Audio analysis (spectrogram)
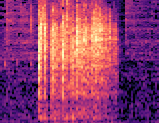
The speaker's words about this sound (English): Okay, so I'm going to roll my three ghosty dice.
